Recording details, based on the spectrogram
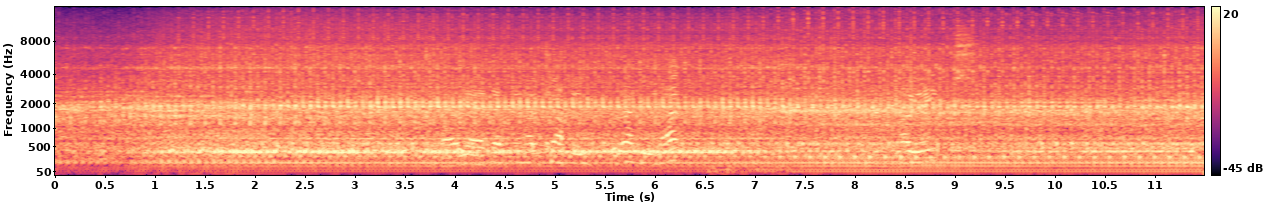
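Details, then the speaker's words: Mercedes Vito 2.1 CDI diesel at idle after replacing all four injector copper seals: even, steady clatter with no chuffing from the injectors; healthy smooth idle, leaking-seal chuff gone. "Happy days. No more chuffing injector."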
